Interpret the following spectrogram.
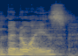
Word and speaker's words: Benoist: based on the TV show look of Melissa Benoist which I did look it up that is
